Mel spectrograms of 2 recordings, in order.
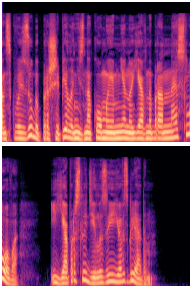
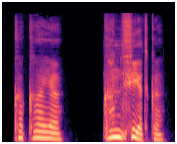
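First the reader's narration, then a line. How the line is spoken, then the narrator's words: Drawn-out remark. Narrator (Russian): протянула я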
